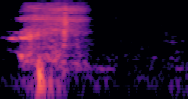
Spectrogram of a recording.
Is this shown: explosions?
no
